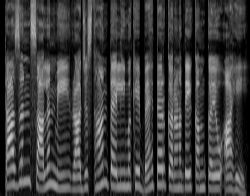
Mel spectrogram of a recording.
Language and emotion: Sindhi, neutral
